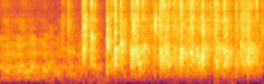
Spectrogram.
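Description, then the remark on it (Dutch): An audience bursts into loud applause as a person is called up to the front, building after a quieter first second into dense, sustained clapping with a few scattered cheers and chuckles mixed in. “Ja, dan kunnen nog heel veel mensen naar voren roepen, maar eigenlijk is er maar één die we nu naar voren kunnen roepen. En dat is Willem van Haregem op een keihard applaus.”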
